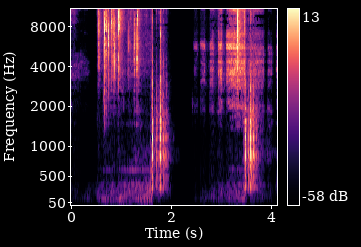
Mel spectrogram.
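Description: Two bursts of many dice clattering and tumbling together, each a dense rattle of sharp clicks lasting over a second, with a short pause between them.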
